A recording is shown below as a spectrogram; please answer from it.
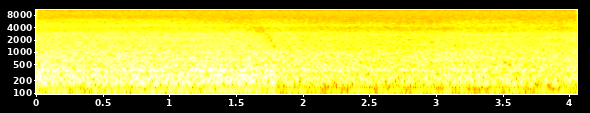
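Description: Faint steady background hum and hiss with no other event, a little quieter from about two seconds in.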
